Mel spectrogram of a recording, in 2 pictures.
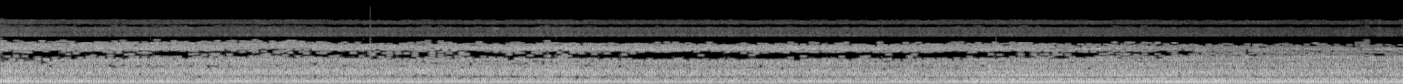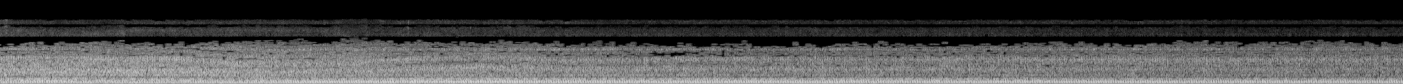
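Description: Tractor engine running steadily under load while it pulls a rotavator (rotary tiller) through the soil. The sound gets slightly quieter near the end.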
